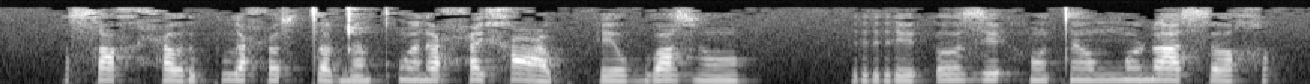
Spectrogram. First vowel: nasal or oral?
oral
